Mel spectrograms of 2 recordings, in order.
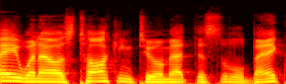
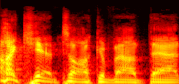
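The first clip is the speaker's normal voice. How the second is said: spoken through a big laugh all the way. Retelling a coach's answer to a teasing question: imitating someone saying it with a big laugh. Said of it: "with a big laugh".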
